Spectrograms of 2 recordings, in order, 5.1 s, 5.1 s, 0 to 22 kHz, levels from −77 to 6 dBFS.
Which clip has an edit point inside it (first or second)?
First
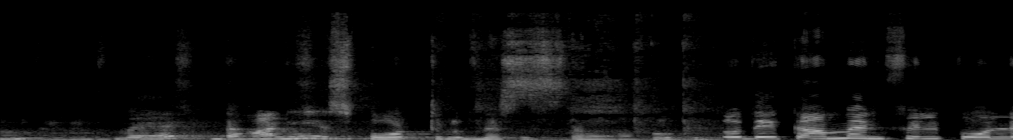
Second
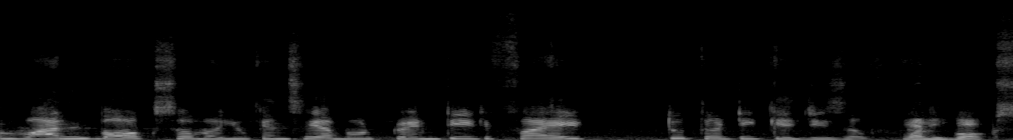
first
